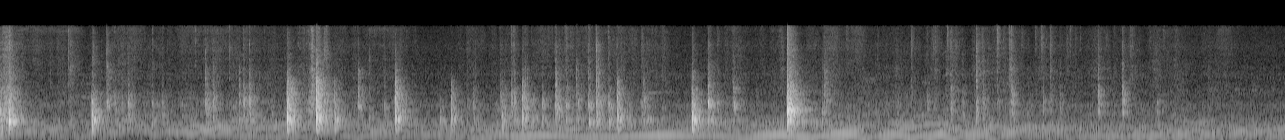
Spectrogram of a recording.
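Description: Irregular clicks, taps and plastic clatter of a welding helmet's lens and cover plate being handled and cleaned, the sharpest knocks about four and ten seconds in, over a steady low hum.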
